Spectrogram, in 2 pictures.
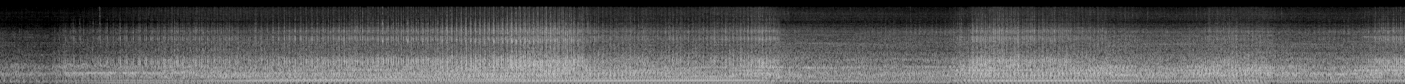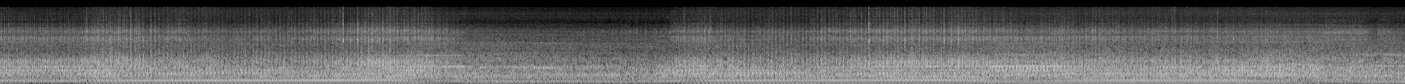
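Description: Car engine running on a winding road, its pitch climbing for a few seconds and then dropping back, over and over, over a steady road and tyre noise, heard from inside the cabin.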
